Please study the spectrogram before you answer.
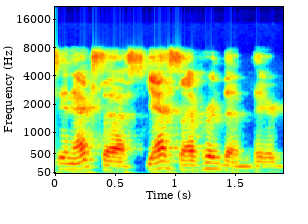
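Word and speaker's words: INXS: In Excess, which uh I remember kids at my school mispronouncing Inces. I'm like, have you heard this new band ines? And I'm like, I think it's In Excess.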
